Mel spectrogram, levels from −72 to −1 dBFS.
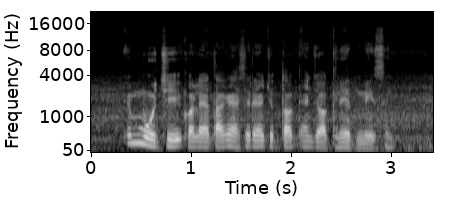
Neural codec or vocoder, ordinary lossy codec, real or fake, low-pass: none; none; real; 14.4 kHz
